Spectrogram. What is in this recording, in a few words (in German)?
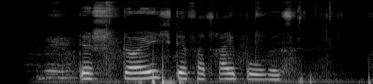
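Sprachmemo Storch deutsch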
